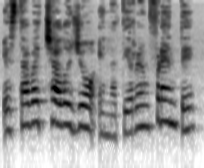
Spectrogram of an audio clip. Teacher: la última A de estaba y la primera E de echado se van a considerar como una sola sílaba. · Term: sinalefa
